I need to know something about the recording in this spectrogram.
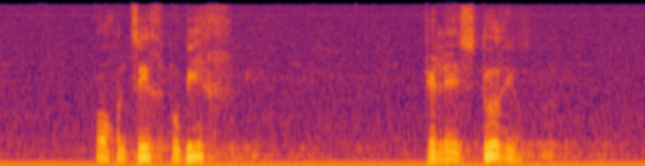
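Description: An elderly man speaks slowly into a microphone, heard through a loudspeaker, with pauses between phrases.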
